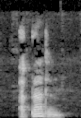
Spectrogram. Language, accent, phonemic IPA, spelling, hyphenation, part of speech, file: English, Southern England, /æbədɒːn/, Abaddon, A‧bad‧don, proper noun, LL-Q1860 (eng)-Abaddon.wav
- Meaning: 1. The destroyer, or angel of the bottomless pit; Apollyon; 2. Hell; the bottomless pit; a place of destruction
